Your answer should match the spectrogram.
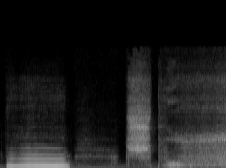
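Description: A man's vocal sound effect of a sci-fi unveiling: a held, steady 'ooh' tone that dips at the end, then a short 'tss' and a long breathy hiss imitating steam escaping.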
